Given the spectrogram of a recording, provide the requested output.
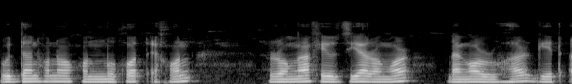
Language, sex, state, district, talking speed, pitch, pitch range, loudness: Assamese, male, Assam, Sonitpur, 105 wpm, 130 Hz, 125-135 Hz, -17 LUFS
